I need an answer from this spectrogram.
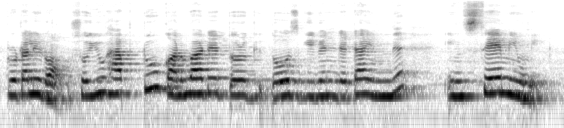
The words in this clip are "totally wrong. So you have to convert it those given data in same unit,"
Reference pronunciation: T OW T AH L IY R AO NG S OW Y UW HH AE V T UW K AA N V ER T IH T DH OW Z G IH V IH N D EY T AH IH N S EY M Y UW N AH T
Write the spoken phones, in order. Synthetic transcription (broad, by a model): T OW T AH L IY R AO NG S OW Y UW HH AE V T UW K AA N V ER T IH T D OW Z G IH V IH N D EY T AH IH N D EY M Y UW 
